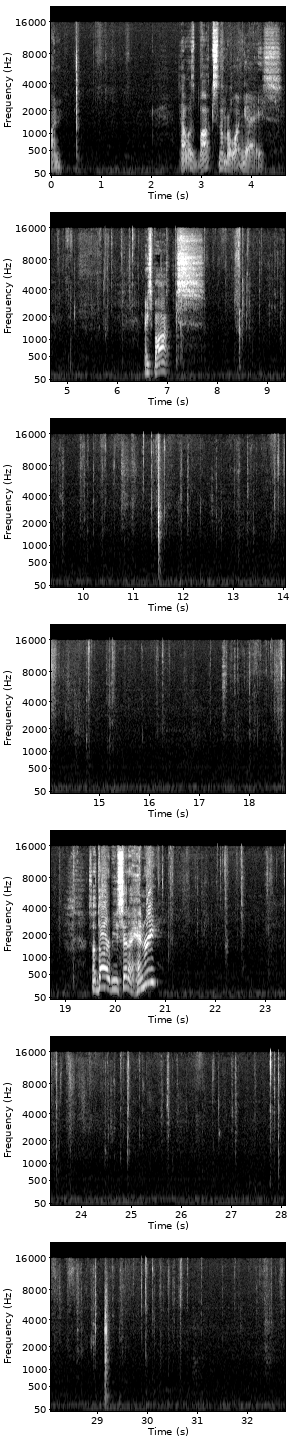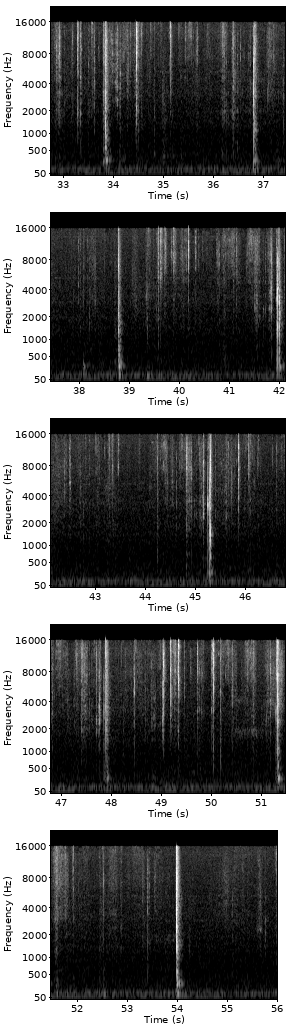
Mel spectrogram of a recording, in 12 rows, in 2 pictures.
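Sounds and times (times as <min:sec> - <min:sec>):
packaging tearing and crinkling: 0:44.2 - 0:51.9.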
